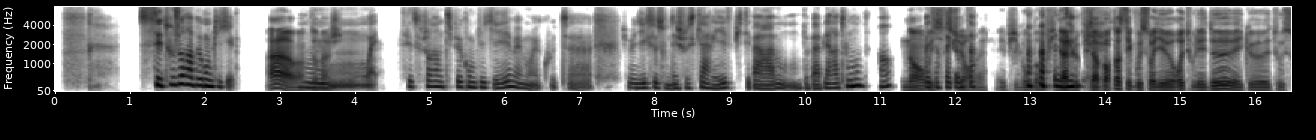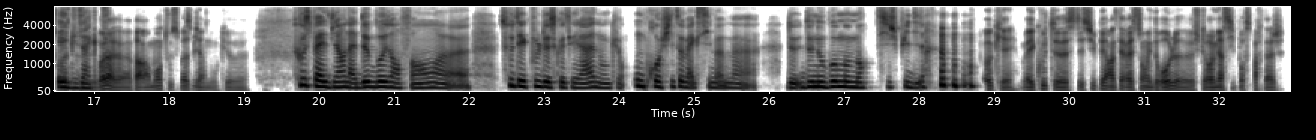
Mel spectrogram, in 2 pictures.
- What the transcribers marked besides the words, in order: laugh; laugh
- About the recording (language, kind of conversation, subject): French, podcast, Comment présenter un nouveau partenaire à ta famille ?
